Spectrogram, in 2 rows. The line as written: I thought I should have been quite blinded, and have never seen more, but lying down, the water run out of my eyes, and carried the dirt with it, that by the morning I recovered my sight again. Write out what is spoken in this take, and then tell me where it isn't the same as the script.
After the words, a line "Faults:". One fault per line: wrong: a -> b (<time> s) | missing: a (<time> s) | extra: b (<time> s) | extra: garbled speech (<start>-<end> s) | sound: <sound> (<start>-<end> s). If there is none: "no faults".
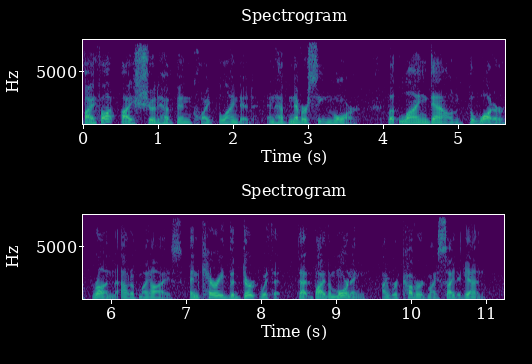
I thought I should have been quite blinded, and have never seen more, but lying down, the water run out of my eyes, and carried the dirt with it, that by the morning I recovered my sight again.
Faults:
no faults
